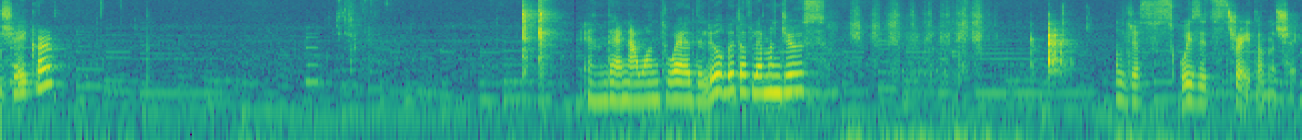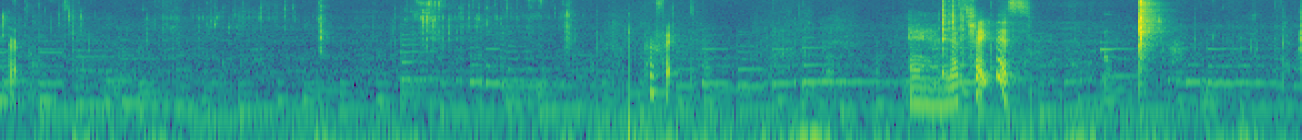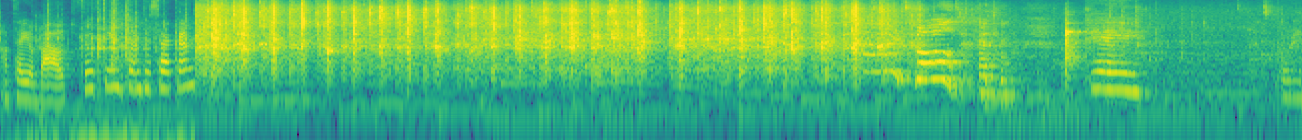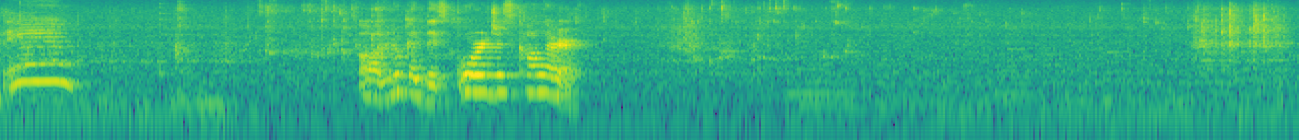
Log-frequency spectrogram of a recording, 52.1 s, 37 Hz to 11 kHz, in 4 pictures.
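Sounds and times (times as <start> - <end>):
soft background music: 0.0 - 52.0
ice rattling in cocktail shaker: 17.1 - 18.4, 26.8 - 37.9, 45.8 - 47.6, 50.5 - 52.0.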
